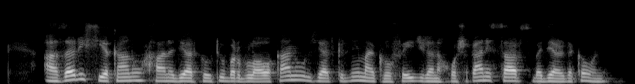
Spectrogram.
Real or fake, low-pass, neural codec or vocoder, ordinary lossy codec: fake; 7.2 kHz; codec, 16 kHz, 1 kbps, X-Codec, WavLM features, trained on Multilingual LibriSpeech; MP3, 96 kbps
